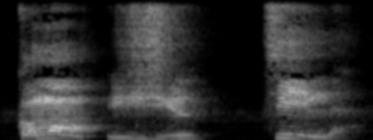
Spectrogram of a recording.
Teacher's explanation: The T is there so that we will link the verb and the pronoun smoothly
